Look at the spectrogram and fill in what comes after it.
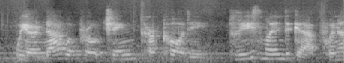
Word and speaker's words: Kirkcaldy: So you have to pronounce it Kirkcaldy. Kirkcaldy.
